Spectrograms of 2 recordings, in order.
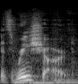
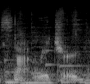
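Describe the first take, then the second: First: The name is said the Louisiana French way. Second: The name is said the usual English way.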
